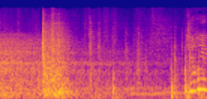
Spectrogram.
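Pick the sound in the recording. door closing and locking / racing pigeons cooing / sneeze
door closing and locking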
